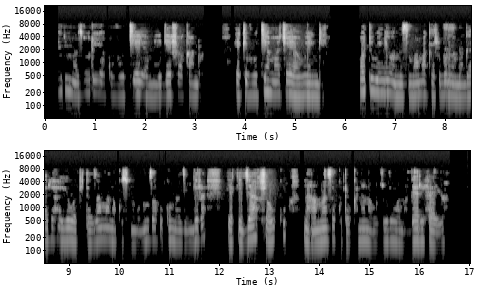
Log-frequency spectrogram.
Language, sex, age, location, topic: Swahili, female, 25-35, Nakuru, finance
